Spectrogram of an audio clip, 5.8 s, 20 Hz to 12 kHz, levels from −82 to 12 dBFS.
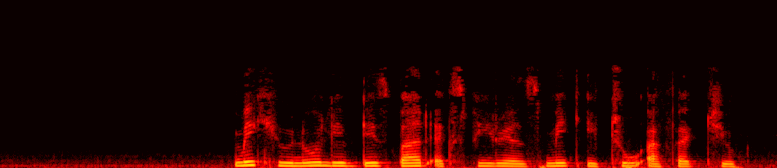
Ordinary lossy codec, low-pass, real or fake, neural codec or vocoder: MP3, 32 kbps; 7.2 kHz; fake; codec, 16 kHz, 8 kbps, FunCodec, trained on Chinese and English, 25 frames a second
